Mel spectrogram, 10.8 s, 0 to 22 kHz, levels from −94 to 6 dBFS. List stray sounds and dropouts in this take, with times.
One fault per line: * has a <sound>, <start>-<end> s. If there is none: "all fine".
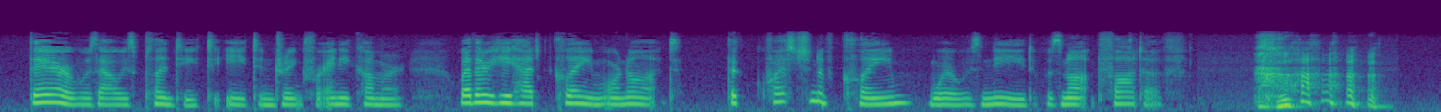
* has a laugh, 9.4-10.5 s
